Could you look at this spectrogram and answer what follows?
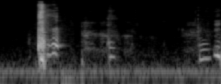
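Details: Infant sneezing: a small sharp burst of air, then soft vocal sounds; a baby's sneeze.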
